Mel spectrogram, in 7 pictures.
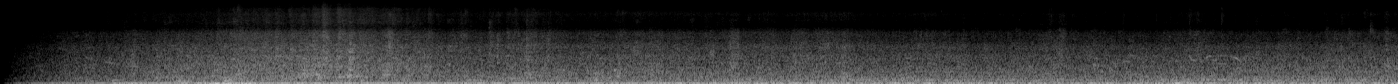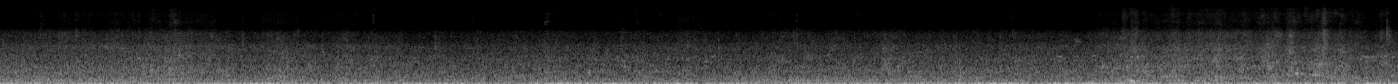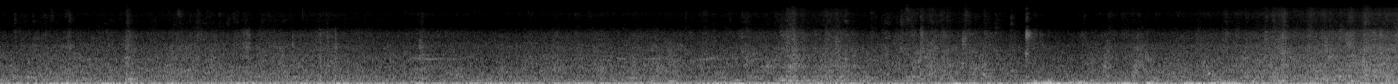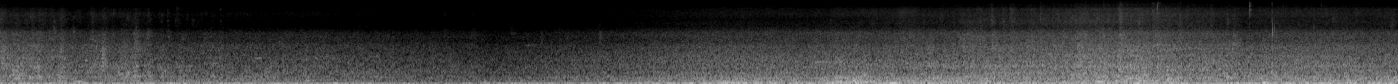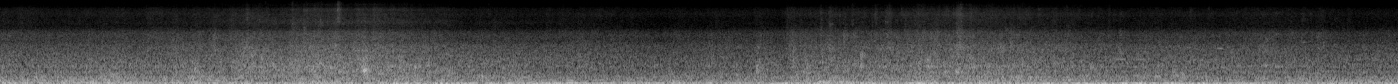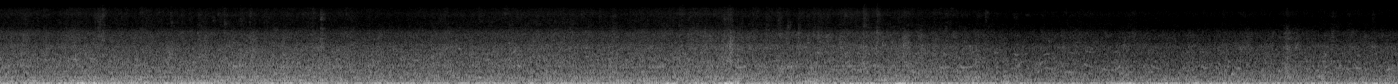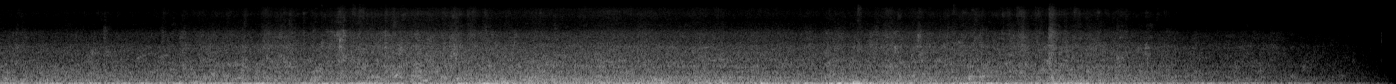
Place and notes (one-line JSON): {"title": "璜港漁港, 萬壽里 Jinshan District - At the quayside", "date": "2012-07-11 08:16:00", "description": "At the quayside, sound of the waves\nZoom H4n+Rode NT4(soundmap 20120711-28 )", "latitude": "25.23", "longitude": "121.65", "altitude": "7", "timezone": "Asia/Taipei"}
